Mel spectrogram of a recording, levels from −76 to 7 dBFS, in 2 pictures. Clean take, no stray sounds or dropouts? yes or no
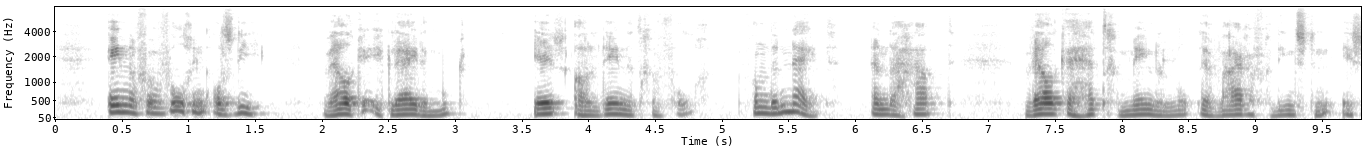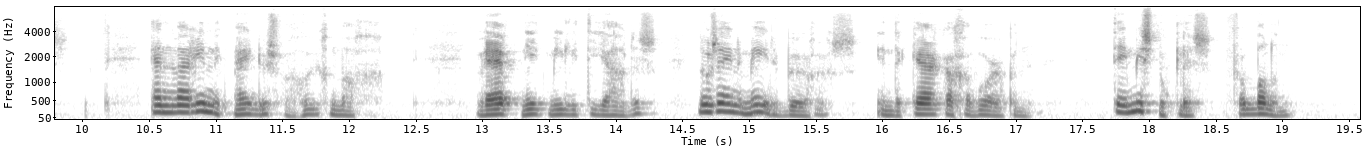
yes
